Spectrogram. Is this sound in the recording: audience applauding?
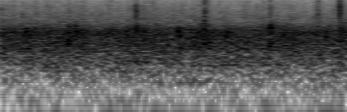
yes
